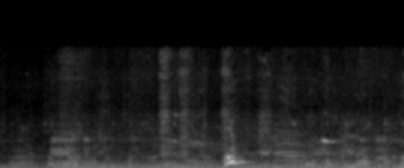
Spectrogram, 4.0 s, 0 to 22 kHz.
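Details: Male German Shepherd, 18-24 months old, at the Vietnam Sieger dog show (VNSV), January 2019; one sharp, loud bark midway through, set against steady crowd chatter and nearby talking.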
